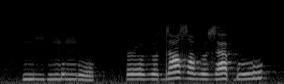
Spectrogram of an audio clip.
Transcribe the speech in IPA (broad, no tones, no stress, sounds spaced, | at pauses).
m i ŋ͡m o ŋ o | ʕ u ðˤ u d a zˤ i ðˤ u z a ɓ o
